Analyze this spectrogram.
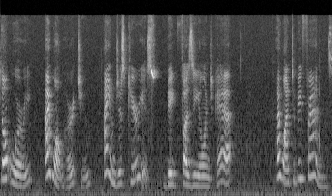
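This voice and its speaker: Over clear background noise, a woman puts on a character voice at a high pitch with very wide pitch swings. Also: moderate pace. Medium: read story.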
